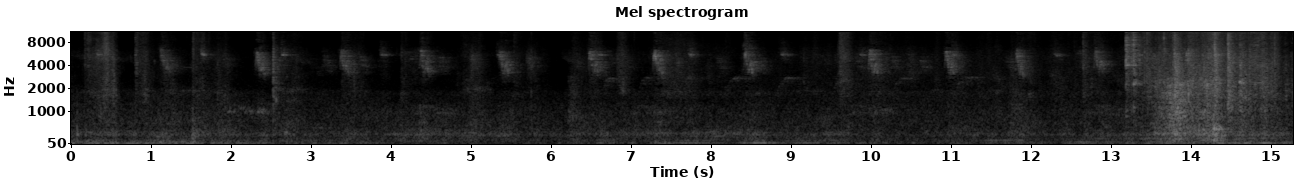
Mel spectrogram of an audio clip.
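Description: Small birds chirping in short, high, repeated chirps, about two a second. Near the end there is a louder burst of rustling noise lasting a couple of seconds.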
